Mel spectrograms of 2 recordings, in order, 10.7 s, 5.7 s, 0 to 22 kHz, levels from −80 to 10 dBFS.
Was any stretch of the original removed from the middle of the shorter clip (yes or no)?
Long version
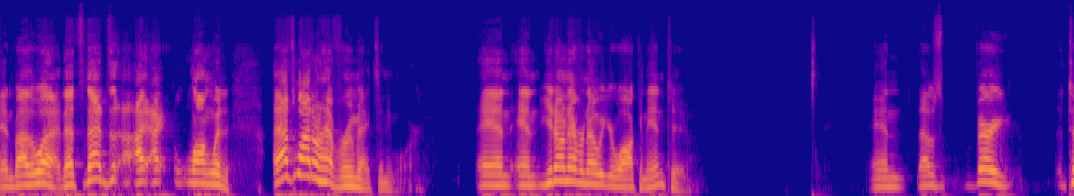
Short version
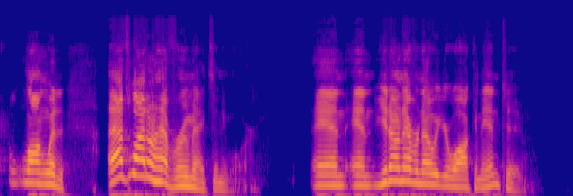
no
